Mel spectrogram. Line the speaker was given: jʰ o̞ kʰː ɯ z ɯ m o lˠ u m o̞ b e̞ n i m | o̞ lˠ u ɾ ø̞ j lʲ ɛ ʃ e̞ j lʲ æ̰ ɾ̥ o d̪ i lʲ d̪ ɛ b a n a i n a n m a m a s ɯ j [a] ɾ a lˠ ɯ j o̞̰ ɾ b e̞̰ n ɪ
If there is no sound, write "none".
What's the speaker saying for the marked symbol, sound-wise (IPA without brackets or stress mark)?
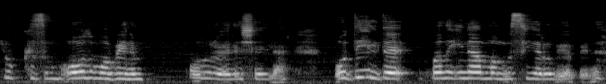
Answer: a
